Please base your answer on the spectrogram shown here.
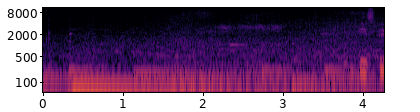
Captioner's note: indistinct chatter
